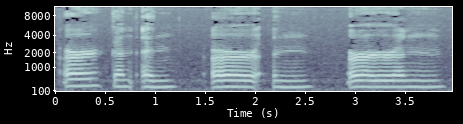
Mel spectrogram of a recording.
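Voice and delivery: "er" and "n" pulled apart, very slow; split er and n. Shown as a demonstration. Teacher breaks "learn" into er and n slowly. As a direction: hold er, then add n separately. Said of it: "你就拆成两半".

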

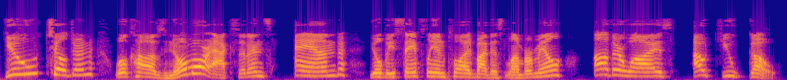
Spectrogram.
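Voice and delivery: high, loud, emphatic ultimatum; overbearing boss. A narrator's reading. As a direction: lay down the law at full voice. Sir threatens children.

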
